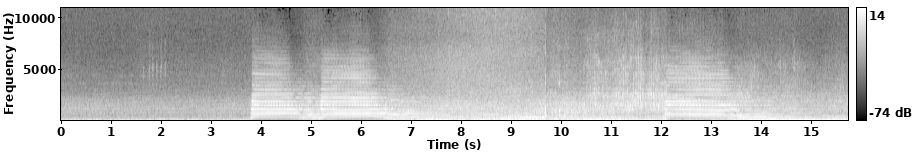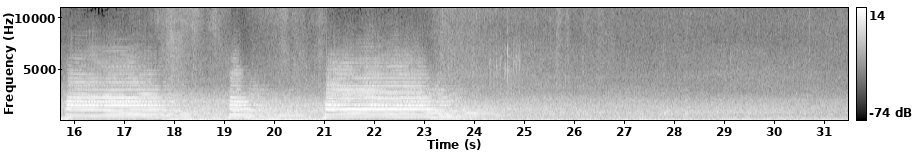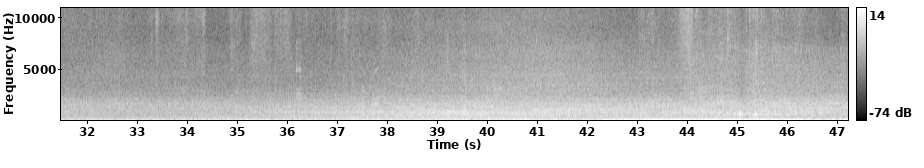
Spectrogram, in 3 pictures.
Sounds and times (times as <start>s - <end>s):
Train whistle: 3.8s - 7.6s, 12.0s - 14.6s, 15.8s - 24.6s.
